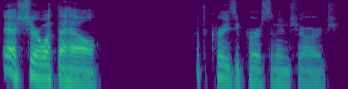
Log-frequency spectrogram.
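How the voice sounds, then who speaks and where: A man taking part in a tabletop game, mulling things over aloud and tossing out dry, sarcastic remarks. He speaks at an ordinary pitch, and the recording is close and dry. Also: normal speed, vocal fry, no room sound. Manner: wry, sarcastic. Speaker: player. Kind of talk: casual in-character banter at a game table.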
